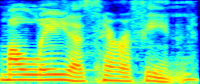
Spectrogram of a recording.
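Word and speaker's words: Mleigh Seraphynne: Claire insists it's pronounced Malaia Seraphine, but she's adamant about keeping the creative spelling because normal names are boring and my daughter deserves to stand out.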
